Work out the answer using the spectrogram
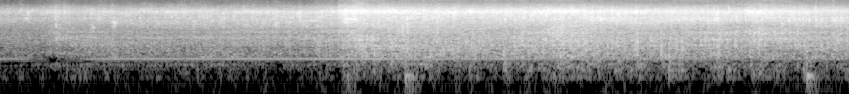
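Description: Raw chicken pieces and sliced ginger frying in hot oil in a wok, a steady sizzle that gets louder about three and a half seconds in as more chicken goes into the pan.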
